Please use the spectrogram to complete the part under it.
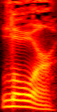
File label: "lore", us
